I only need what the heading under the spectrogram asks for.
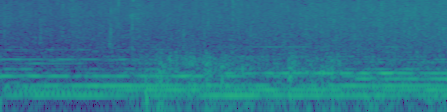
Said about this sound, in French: Le ciel s'assombrit brusquement et quelques gouttes de pluie s'échouent sur votre visage.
